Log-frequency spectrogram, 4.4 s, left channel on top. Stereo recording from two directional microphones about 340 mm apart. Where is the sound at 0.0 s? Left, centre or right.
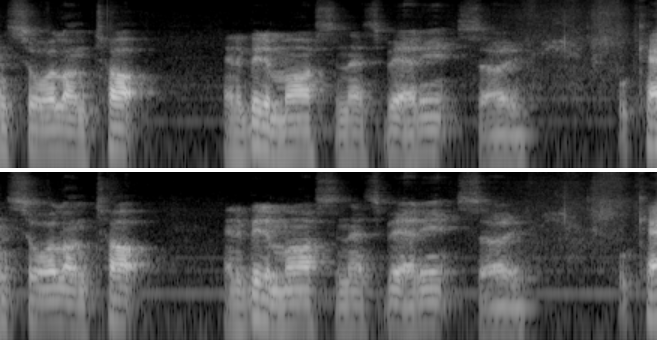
Left.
